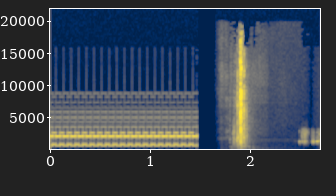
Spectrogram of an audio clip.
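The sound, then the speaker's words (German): Telephone ringing on a call placed to a hospital's stroke doctor during a stroke emergency: a steady, bright two-tone ring for about a second and a half, then a short noisy burst and a few brief electronic beeps. “Also da wird dann der Stroke-Arzt angerufen und die Stroke-Ärztin.”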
